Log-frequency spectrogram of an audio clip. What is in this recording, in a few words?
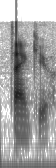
"thank you", speaking; talkingVoltmeter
